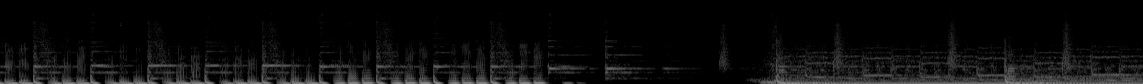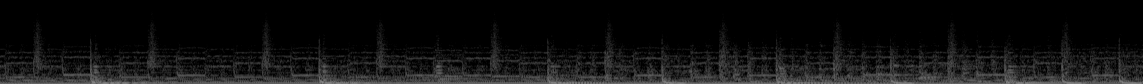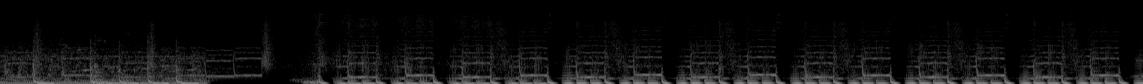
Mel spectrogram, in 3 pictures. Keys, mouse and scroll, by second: 0.2-2.5 drag, 3.6-5.9 drag, 5.9-6.3 scroll down 4, 6.3-7.2 shift+middle drag, 7.2-8.0 scroll down 2, 9.0-16.0 middle drag, 15.5-16.0 scroll up 5, 16.0-19.9 drag, 24.0 click, 27.5 click, 29.2 click, 31.2-32.0 drag, 32.0 click, 32.4-33.0 scroll down 3, 33.0-34.2 middle drag.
